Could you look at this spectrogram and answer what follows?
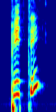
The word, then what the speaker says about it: péter: Now, the verb péter, which is spelled a little bit like the name Peter, but with E acute on the first, so the first E has an accent aigu on it.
